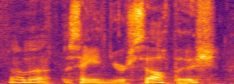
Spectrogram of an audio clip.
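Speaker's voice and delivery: ordinary talk, nothing marked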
